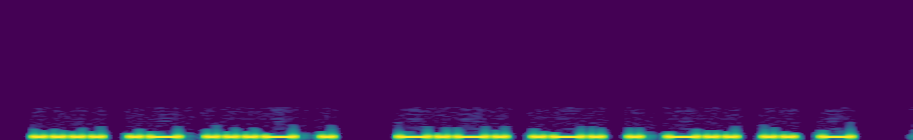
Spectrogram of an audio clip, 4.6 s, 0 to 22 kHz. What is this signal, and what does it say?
Morse code, heard as a keyed tone, about 25 wpm, 600 Hz. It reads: HAVE CREDIT
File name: the old man and the sea part 1 25wpm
